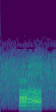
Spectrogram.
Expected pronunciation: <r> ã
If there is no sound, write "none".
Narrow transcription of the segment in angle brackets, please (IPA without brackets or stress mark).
ʕ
